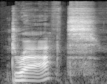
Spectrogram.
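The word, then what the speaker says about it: draught: double glazed windows finally drafts can come in in the gap under the door under a door this can be prevented with a draft excluder english is great isn't it the d-r-a-u-g-h-t pronounced draft a draft excluder these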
